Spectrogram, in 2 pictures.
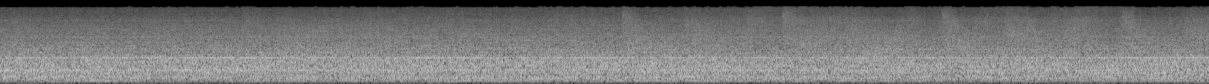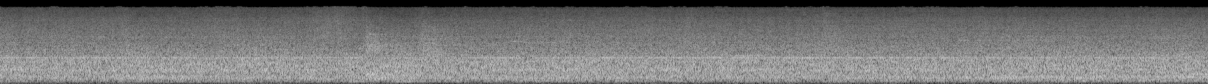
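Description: Steady, loud machine noise of a 5-gallon water-bottle bottling line with its robotic loader running: an even hiss with a steady high whine through it, and a few faint clicks midway.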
